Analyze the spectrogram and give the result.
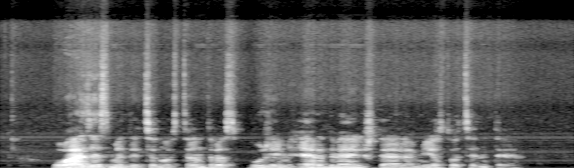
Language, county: Lithuanian, Marijampolė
